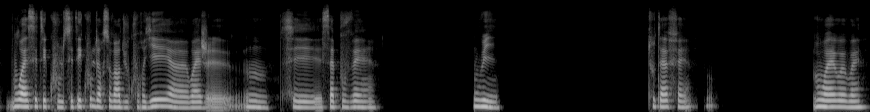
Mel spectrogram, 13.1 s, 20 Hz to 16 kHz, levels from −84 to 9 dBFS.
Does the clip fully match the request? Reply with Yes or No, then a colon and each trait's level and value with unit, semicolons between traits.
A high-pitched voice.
Yes: high, 195 Hz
